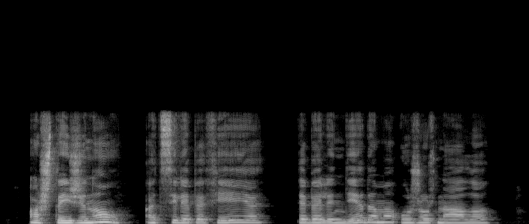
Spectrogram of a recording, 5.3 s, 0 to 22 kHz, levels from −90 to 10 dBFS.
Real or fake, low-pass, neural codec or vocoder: real; 10.8 kHz; none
